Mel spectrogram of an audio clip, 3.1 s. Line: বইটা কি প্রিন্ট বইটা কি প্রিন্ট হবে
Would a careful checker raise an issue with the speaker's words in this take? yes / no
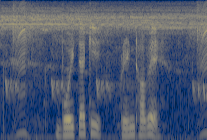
yes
